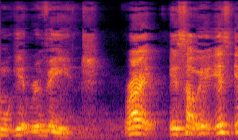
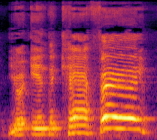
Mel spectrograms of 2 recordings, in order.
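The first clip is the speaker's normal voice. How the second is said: announcer tagline; 5 semitones higher, 8 dB louder, slower than usual. Acted. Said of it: "J Talk Podcast".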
